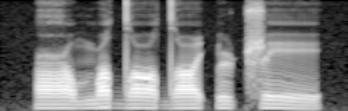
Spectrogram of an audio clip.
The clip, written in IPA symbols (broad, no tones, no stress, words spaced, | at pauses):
ʕɔmʏ dˤoːdˤiːʔʏ ʈ͡ʂe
